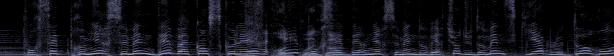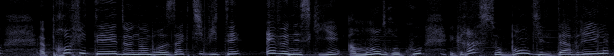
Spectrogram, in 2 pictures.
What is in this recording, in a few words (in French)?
Podcast Demo Sans et Avec animation; Radio Cimes dAzur; Ils font lactu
